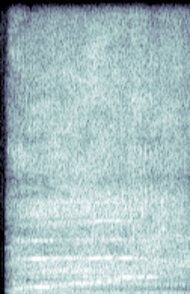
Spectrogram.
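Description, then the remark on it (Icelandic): A dinosaur roar sound effect: a deep, gravelly bellow that bursts in loudly and holds steady for over two seconds with a rumbling low end, no voices over it. “Ég geti fengið eitt reysaeðlu öskur takk.”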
